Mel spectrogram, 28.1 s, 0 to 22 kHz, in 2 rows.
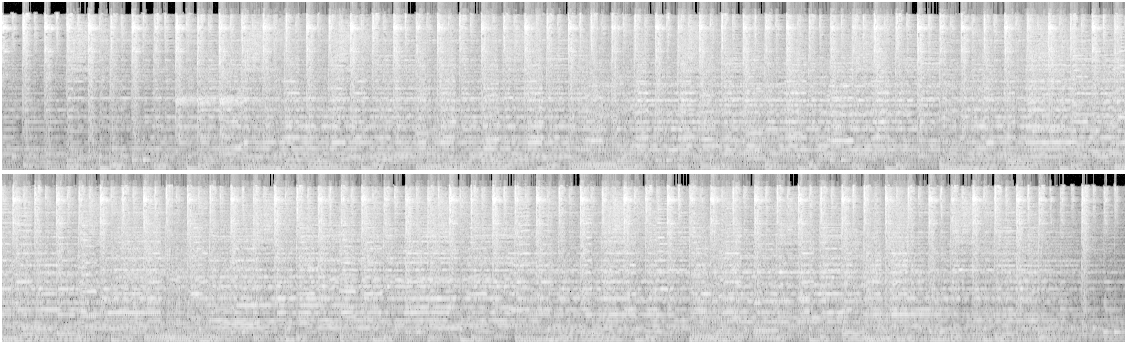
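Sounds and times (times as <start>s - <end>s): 
happy sounds: 0.0s - 28.0s.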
